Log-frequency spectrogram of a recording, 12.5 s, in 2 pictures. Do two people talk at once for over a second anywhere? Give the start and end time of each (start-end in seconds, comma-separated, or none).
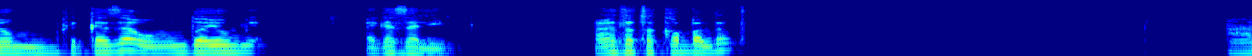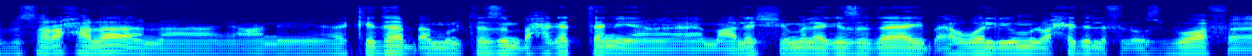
none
